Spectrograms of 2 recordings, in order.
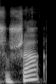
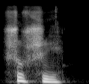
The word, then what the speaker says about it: Шуша: Тут вот очень важно, да, правильно ставить ударение, потому что оно имеет такой политический оттенок, поскольку азербайджанцы называют этот город Шуша, а армяне Шуши.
